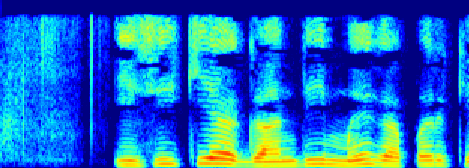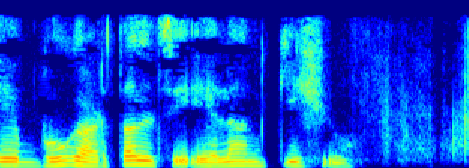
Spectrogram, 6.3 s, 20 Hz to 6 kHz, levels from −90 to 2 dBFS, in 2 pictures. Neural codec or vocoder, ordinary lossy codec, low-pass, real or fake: none; MP3, 32 kbps; 5.4 kHz; real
